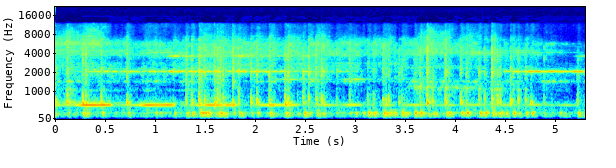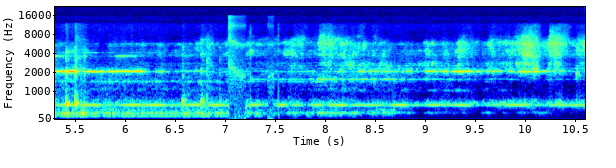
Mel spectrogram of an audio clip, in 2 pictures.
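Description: Slow meditation background music held on a steady sustained tone. For about the first seven seconds a dense layer of rapid clicks with a low hum lies over it, then fades away.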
